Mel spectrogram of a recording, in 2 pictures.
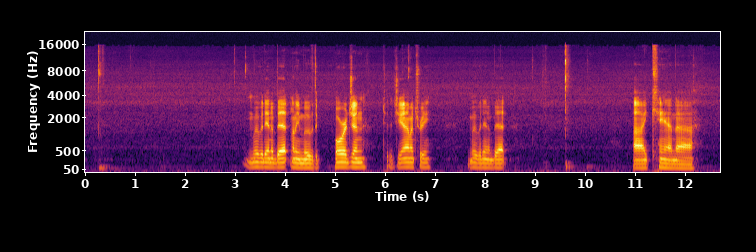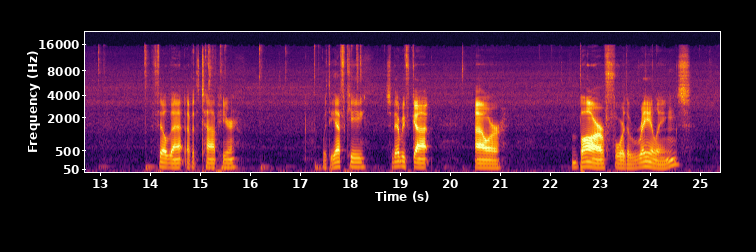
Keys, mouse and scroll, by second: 0.3 Tab, 1.5 right click, 2.0 middle click, 4.8 click, 7.4 click, 9.6 KP_Decimal, 10.8 middle click, 13.0 Tab, 14.0 alt+right click, 14.6 alt+right click, 15.2 ctrl+Tab, 16.3 alt+right click, 17.3 f, 17.9 a, 18.1 Tab, 18.5 scroll down 2, 19.0 middle click, 19.9-20.3 scroll down 4, 20.3 middle click, 22.4 scroll up 3, 22.8 middle click, 23.7 scroll up 1, 24.4 middle click.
